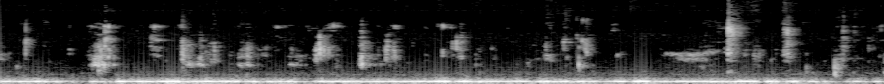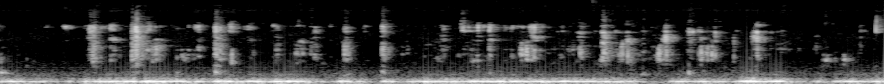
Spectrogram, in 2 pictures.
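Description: Close-up mouth sounds of a person eating rice and sauce-coated crispy fried chicken by hand: chewing with many short, irregular wet clicks and smacks. A steady low hum runs underneath.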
